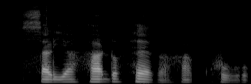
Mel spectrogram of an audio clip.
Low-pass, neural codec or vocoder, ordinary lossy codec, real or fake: none; none; none; real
